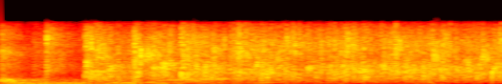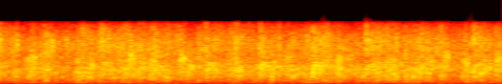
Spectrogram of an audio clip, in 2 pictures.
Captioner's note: applauds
